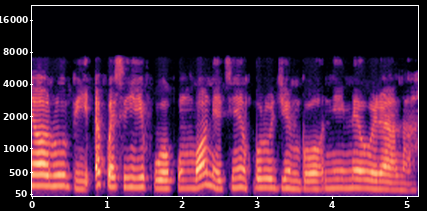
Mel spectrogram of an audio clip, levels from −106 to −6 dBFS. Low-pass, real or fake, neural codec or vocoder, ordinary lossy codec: 7.2 kHz; fake; codec, 16 kHz, 4.8 kbps, FACodec; none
